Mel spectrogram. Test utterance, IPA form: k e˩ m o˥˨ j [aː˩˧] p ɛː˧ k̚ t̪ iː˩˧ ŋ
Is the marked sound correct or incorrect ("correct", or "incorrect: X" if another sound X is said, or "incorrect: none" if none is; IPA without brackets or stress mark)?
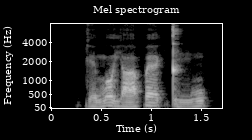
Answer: correct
